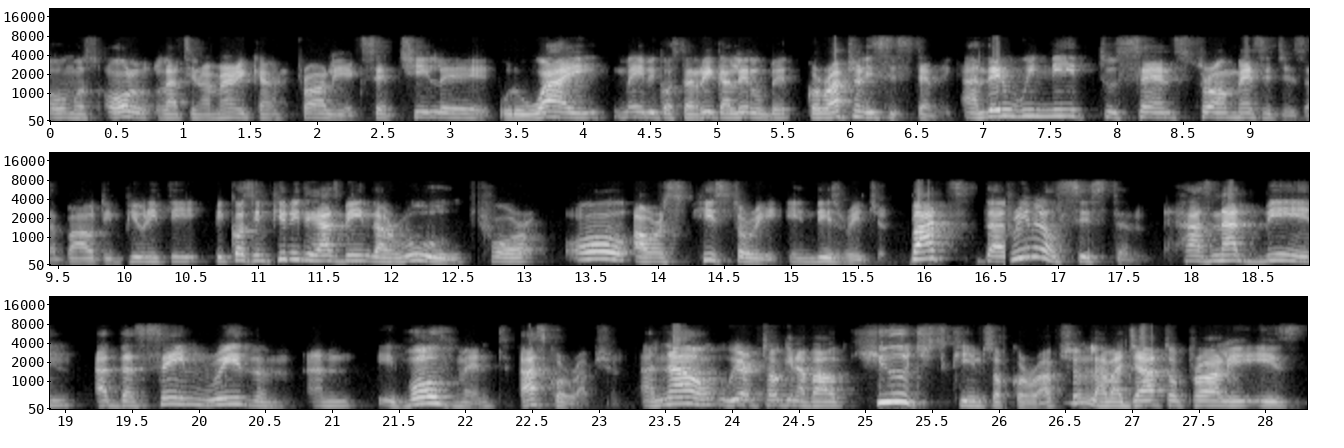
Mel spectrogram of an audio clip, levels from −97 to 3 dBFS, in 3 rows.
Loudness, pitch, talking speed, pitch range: -22 LUFS, 155 Hz, 145 wpm, 145-185 Hz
